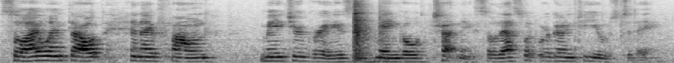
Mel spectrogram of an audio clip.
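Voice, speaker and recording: A woman speaks at medium pitch and a fairly slow pace, in a monotone, flat intonation with big swings in loudness. Audible room echo and noticeable background noise surround her. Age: 70s. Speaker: cooking channel host. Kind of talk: cooking tutorial. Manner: casual, conversational.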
